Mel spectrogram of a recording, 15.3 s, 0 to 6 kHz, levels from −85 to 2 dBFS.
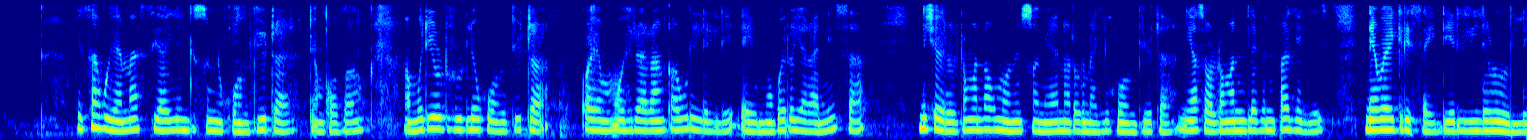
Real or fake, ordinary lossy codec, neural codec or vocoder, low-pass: fake; none; codec, 16 kHz, 4 kbps, X-Codec, WavLM features, trained on Multilingual LibriSpeech; 5.4 kHz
